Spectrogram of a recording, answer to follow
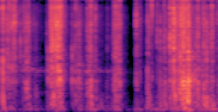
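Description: Panini Chronicles football card pack's foil wrapper crinkling and tearing open in hand, in a run of sharp rustling bursts, loudest about half a second in and again near the end.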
